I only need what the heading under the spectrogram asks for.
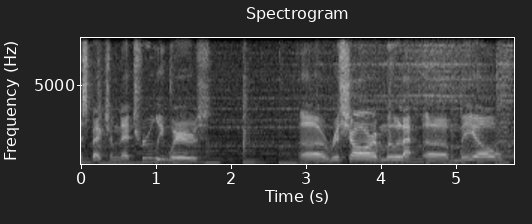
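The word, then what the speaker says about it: Richard Mille: And then you got the other side of the spectrum that truly wears uh Rishard Mio or I call him Richard Mile, but I know it's pronounced differently.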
